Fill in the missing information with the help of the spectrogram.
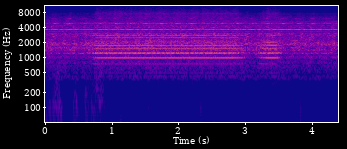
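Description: Model diesel locomotive's sound-decoder air horn, played through the loco's small onboard speaker: one long blast, then a short one near the end, over a steady hiss of the decoder's diesel engine sound.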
